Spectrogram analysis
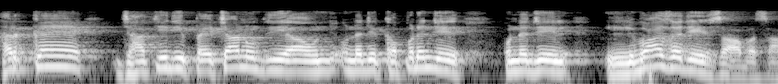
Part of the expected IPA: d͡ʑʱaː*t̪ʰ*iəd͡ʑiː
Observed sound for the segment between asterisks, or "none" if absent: t̪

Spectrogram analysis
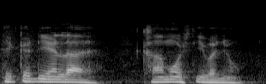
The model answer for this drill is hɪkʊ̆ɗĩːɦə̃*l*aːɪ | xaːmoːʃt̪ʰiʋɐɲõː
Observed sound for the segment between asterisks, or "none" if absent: l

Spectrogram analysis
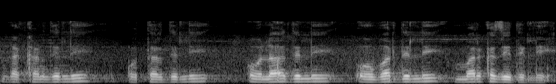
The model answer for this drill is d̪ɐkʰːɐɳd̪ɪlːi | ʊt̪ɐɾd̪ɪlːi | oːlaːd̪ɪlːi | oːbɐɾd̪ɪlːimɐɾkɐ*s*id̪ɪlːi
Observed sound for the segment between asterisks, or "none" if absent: z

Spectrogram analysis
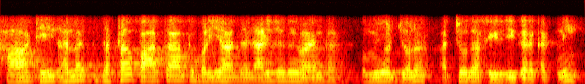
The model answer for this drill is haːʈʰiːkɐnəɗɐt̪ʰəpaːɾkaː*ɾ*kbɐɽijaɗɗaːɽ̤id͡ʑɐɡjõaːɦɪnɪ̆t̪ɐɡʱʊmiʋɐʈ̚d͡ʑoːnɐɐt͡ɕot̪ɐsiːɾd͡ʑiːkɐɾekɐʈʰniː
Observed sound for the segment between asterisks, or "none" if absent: ɾ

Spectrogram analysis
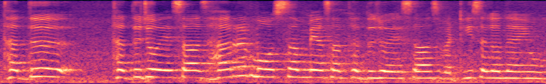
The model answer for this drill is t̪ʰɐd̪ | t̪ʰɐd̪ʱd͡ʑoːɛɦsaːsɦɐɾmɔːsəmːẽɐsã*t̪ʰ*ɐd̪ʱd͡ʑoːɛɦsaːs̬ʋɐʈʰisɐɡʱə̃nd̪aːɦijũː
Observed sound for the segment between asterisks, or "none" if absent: t̪ʰ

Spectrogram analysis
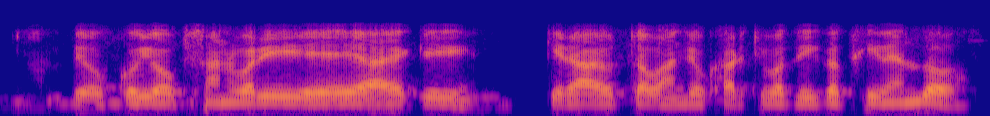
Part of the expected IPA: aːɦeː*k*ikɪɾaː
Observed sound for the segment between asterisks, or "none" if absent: k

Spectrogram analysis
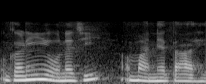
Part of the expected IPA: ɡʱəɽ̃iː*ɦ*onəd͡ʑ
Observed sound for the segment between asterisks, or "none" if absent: none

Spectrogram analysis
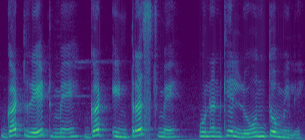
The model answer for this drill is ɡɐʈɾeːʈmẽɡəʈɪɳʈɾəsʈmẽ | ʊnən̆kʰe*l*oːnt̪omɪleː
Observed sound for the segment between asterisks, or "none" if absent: l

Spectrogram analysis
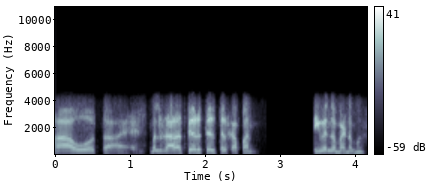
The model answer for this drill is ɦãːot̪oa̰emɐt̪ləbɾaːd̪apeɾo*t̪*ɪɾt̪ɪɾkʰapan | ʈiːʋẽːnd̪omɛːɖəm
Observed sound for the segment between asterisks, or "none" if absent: t̪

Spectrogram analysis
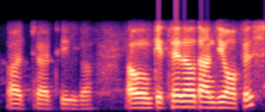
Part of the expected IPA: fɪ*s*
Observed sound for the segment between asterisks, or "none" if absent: s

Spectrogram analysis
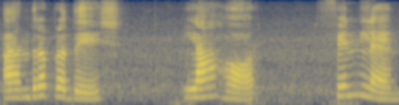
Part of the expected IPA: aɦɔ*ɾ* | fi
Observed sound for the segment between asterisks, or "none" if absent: ɾ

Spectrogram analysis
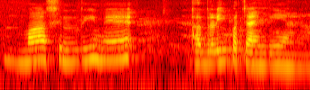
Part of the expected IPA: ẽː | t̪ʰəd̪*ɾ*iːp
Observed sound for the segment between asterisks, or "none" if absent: ɽ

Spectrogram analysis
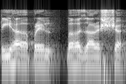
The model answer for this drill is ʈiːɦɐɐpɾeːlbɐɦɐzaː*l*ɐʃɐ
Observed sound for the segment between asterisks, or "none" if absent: ɾ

